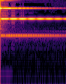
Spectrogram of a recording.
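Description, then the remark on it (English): A single bright bell of an old cash register dings once, loud, as its handle is pulled for a sale and the cash drawer opens, its clear metallic tone ringing on steadily for about a second with no voices. “When the handle is pulled, you get that bell sound and the cash drawer opens up.”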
